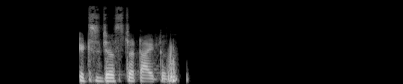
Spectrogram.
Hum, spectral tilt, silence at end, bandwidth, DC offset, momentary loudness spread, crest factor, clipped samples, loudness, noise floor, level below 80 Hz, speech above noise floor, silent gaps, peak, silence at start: none; -5 dB/octave; 2.25 s; 16 kHz; under 0.1%; 6 LU; 22 dB; under 0.1%; -18 LUFS; -85 dBFS; -54 dBFS; 69 dB; none; -2 dBFS; 0.8 s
